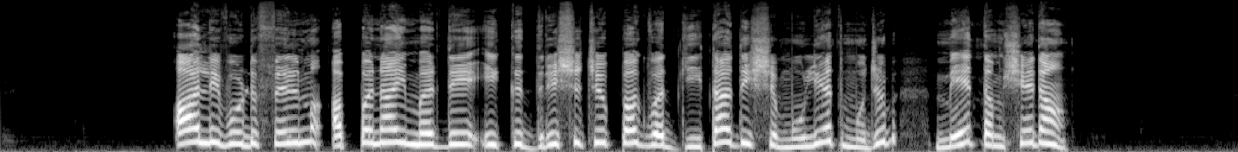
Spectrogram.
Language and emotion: Dogri, angry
